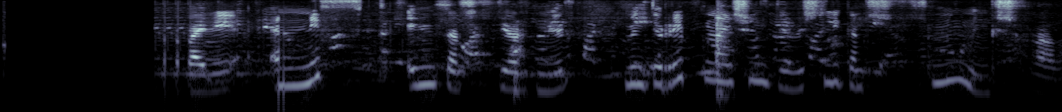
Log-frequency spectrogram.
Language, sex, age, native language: Icelandic, male, 18-19, Icelandic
